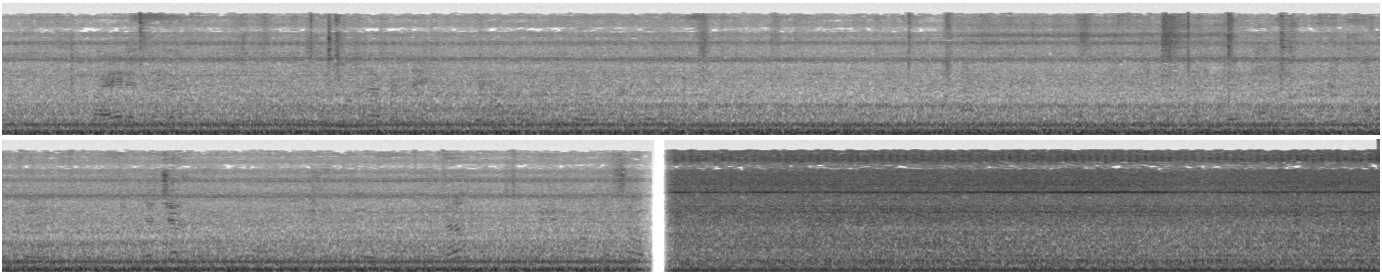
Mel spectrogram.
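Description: The engine of a VIP bus on an Umrah pilgrimage trip rumbles low and steady from inside the cabin, a constant heavy hum with a brief abrupt break near the end.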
